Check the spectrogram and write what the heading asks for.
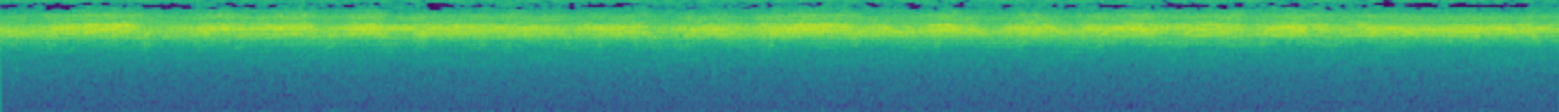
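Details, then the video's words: In Japan during summer, male cicadas shrill with their tymbals, a piercing steady buzz that wavers gently in strength throughout, with a higher faint buzzing layer above. "Japan Summer Cicada Shrilling"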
